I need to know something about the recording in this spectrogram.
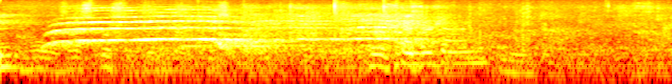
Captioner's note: applause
